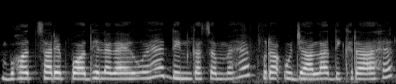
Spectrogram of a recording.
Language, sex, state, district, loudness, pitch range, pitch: Hindi, female, Jharkhand, Garhwa, -16 LUFS, 265-280 Hz, 270 Hz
